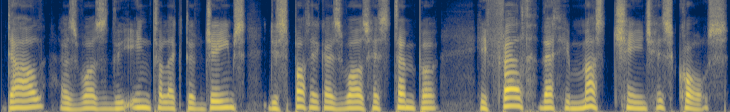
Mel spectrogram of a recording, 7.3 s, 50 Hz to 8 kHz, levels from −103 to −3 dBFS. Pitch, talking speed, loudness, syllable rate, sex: 165 Hz, 165 wpm, -20 LUFS, 4.3 syllables/s, male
